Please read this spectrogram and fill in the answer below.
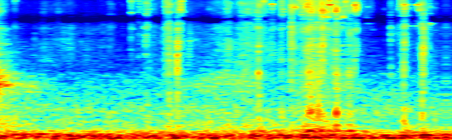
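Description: Faint, scattered clinking and rattling of small crushed steel battery-case fragments shifting in a gloved hand, over a low steady rumble.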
